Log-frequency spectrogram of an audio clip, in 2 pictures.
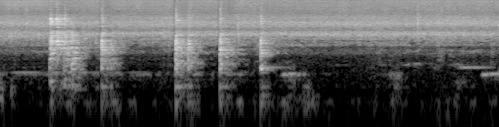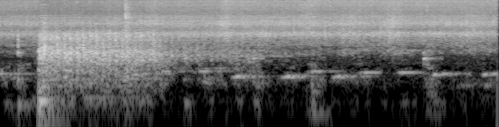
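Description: Drumstick flowers and coconut being stir-fried into a thoran in a pan, a run of sharp spoon taps and scrapes at first, then a louder, continuous sizzle with steady stirring; no voices.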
